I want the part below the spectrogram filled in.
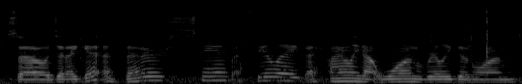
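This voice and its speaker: A man with an American accent speaks at medium pitch with ordinary pitch variation. There is audible room echo. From Philadelphia, US. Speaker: stationery YouTuber. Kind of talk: casual haul video talk. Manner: casual, filler-heavy.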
